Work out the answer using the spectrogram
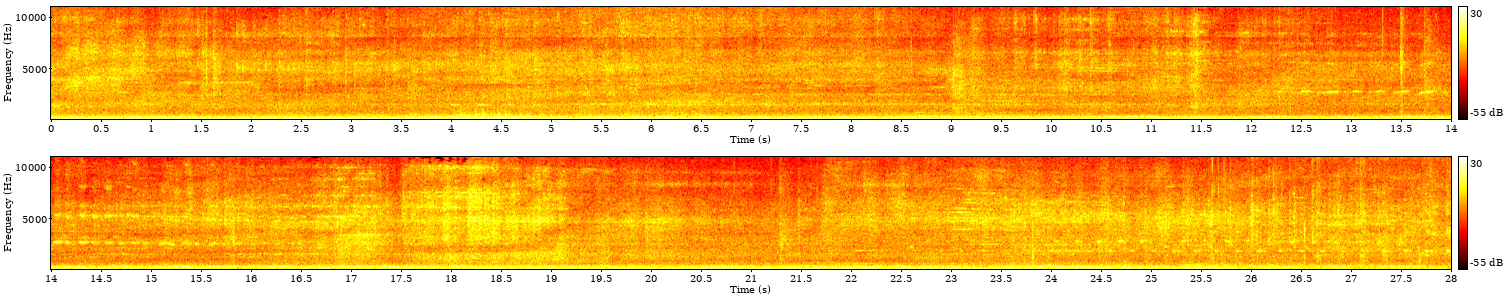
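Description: BNSF intermodal freight train of double-stack well cars and trailer-carrying spine cars rolling past at close range: a steady, loud rumble of steel wheels on rail, with faint high-pitched tones now and then.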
